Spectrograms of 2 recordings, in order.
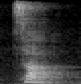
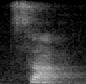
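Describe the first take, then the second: The two takes are said the same way.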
